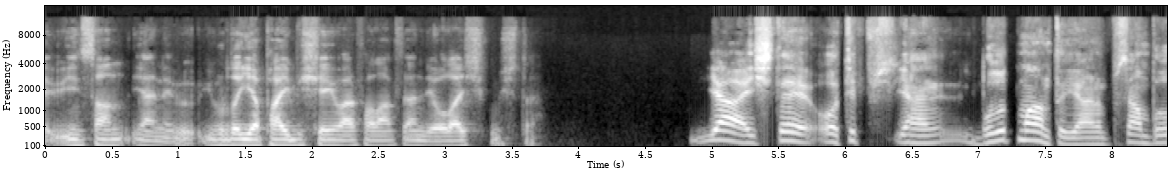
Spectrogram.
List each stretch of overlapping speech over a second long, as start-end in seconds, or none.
none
